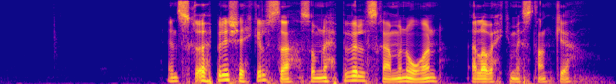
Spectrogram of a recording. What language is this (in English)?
Norwegian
